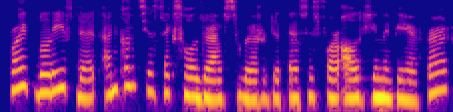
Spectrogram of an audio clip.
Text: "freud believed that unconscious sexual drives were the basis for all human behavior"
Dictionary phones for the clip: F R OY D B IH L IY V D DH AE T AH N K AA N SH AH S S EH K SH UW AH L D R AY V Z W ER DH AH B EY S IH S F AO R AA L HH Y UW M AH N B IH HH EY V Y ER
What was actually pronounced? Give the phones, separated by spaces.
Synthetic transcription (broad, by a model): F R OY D B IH L IY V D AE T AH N K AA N S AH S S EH K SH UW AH L D R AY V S W ER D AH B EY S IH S F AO R AA L HH Y UW M AH N B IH HH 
